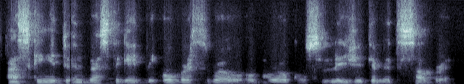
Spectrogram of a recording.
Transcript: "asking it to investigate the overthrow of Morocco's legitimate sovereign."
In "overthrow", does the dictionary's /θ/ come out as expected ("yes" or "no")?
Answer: yes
